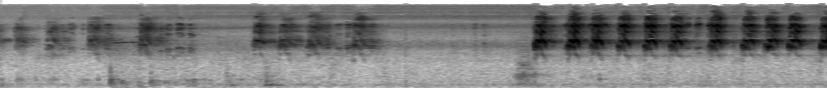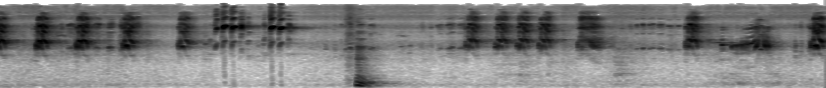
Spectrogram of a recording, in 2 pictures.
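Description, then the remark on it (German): Recorded bird contact calls played back: rapid, repeated chirping notes in dense bursts, clear, with several birds calling back and forth and brief pauses between volleys. No voices. “Das ist, kenne ich gut. Das ist die Unterhaltung so ein bisschen.”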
